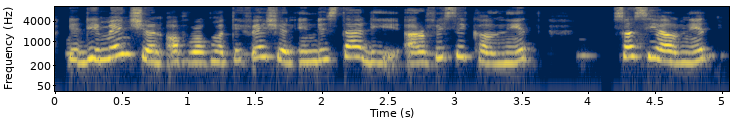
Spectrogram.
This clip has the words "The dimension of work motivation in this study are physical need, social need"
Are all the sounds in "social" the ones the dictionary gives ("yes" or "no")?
no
